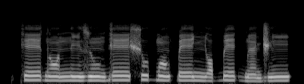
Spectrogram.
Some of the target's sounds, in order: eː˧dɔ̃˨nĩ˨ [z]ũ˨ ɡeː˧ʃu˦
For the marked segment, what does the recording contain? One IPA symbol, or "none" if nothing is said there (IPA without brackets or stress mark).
z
